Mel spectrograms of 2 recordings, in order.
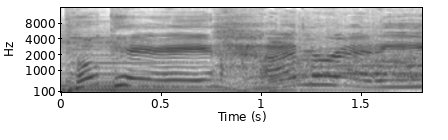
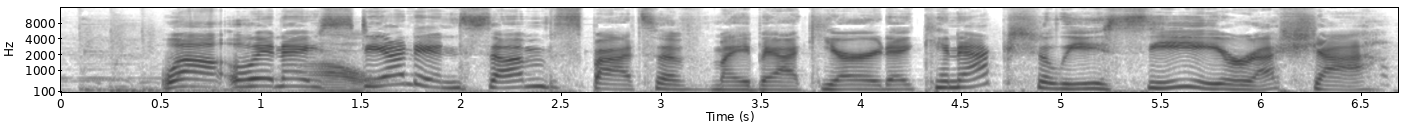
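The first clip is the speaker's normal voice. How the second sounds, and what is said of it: Imitates another person's voice. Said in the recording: “a convincing Sarah Palin impression”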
